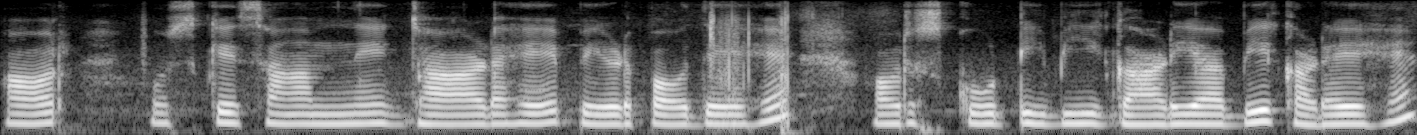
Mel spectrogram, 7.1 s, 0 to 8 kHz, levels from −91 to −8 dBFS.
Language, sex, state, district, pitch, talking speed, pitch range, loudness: Hindi, male, Maharashtra, Aurangabad, 170 Hz, 125 wpm, 165-180 Hz, -18 LUFS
